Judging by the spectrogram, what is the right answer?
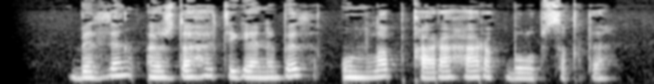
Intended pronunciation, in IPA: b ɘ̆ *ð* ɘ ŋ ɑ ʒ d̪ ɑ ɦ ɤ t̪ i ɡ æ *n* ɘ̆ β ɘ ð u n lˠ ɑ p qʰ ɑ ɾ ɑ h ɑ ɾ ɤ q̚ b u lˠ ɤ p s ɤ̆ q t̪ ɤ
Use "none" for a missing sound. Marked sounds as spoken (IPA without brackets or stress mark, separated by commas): ðː, n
